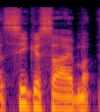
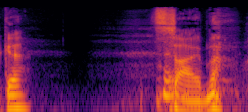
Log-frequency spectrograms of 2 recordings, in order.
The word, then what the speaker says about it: psilocybin: One of my friends, a couple of months ago, about a year ago, decided he was going to do uh, seek asylum, seek asylum, seek Psilocybin.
